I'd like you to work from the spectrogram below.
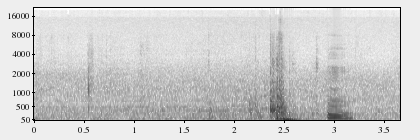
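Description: Power tailgate on an Aston Martin DBX closing quietly: a soft motor whir rises, then a short thump and a second brief mechanical latch hum near the end, with low background noise and no talk.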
